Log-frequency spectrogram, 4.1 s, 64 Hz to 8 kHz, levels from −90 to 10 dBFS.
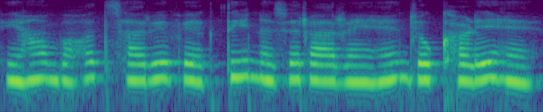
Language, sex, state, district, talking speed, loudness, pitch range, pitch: Hindi, female, Jharkhand, Deoghar, 160 wpm, -16 LUFS, 245-265 Hz, 255 Hz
